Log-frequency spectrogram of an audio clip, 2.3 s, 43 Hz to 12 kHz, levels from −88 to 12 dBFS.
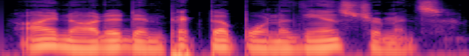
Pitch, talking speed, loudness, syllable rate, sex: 100 Hz, 230 wpm, -17 LUFS, 6.8 syllables/s, male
